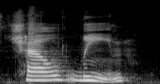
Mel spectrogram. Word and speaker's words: Kjellin: The director is Alf Kjellin. It's spelled K J E L L I N, but I looked it up and it's Chell Lean.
